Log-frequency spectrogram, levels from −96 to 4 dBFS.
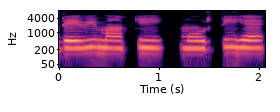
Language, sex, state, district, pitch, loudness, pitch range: Hindi, female, Bihar, Saran, 240 Hz, -23 LUFS, 235-250 Hz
